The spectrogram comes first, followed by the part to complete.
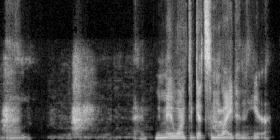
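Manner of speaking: hushed whisper. Playing a character speaking to the group, whispering. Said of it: "I'm gonna just kind of whisper to the group".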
